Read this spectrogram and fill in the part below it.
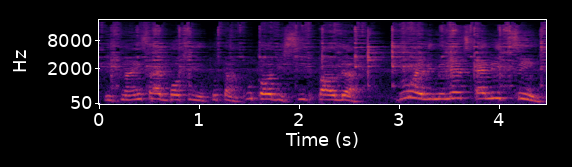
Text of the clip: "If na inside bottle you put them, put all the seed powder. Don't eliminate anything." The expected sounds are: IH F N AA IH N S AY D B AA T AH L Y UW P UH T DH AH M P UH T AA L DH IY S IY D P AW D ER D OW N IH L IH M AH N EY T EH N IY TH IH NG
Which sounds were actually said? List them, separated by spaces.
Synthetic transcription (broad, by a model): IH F N AA IH N S AY D B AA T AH Y UW P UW T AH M P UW T AA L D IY S IY D P AW D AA D OW N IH L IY M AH N EY T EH N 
